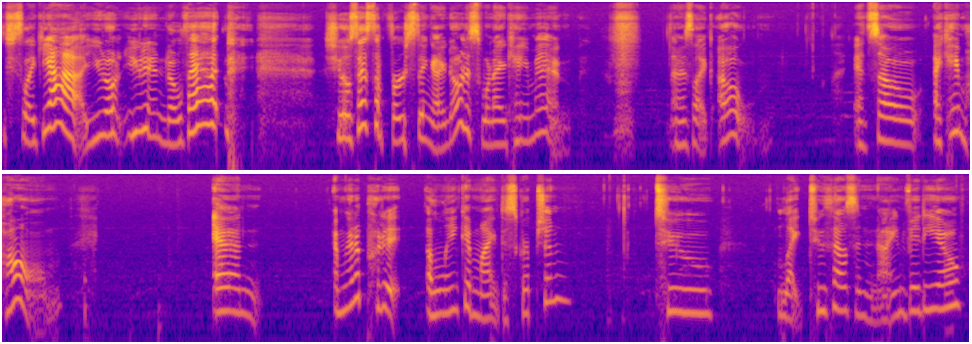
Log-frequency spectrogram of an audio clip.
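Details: Adult woman with inherited essential tremor affecting her vocal cords and hands, diagnosed by a movement-disorder neurologist, plus medication-induced tardive dyskinesia from long-term antipsychotic use; vocal tremor.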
